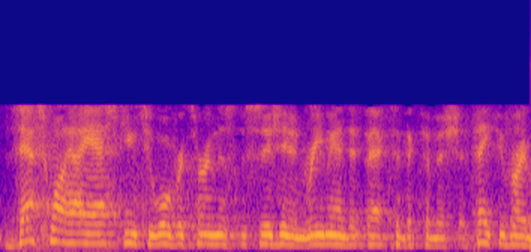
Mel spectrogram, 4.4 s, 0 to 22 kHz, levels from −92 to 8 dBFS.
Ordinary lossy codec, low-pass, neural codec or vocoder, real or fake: AAC, 16 kbps; 7.2 kHz; codec, 16 kHz, 4 kbps, X-Codec, WavLM features, trained on Multilingual LibriSpeech; fake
